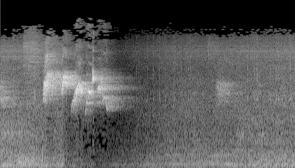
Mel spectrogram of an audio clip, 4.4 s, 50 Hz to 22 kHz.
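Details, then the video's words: Red-whiskered bulbul singing in the mebah style for training: one lively whistled and warbled phrase of about a second, followed by steady hiss and a faint later note. "Training Jambul bird singing everyday 2017"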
